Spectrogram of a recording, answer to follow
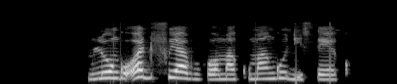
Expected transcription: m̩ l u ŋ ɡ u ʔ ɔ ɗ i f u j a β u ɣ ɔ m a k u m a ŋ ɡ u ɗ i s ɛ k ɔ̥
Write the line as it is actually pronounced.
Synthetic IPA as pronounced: m̩ l u ŋ ɡ u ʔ ɔ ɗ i f u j a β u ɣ ɔ m a k u m a ŋ ɡ u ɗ i s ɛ k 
